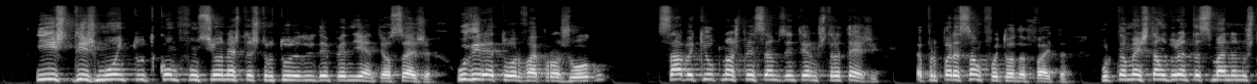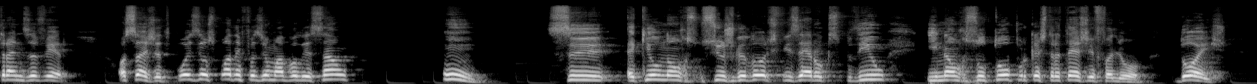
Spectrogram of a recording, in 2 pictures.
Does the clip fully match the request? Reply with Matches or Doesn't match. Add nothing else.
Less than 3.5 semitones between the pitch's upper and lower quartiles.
Matches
